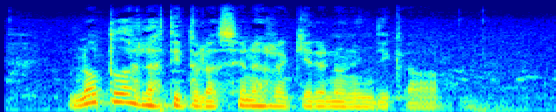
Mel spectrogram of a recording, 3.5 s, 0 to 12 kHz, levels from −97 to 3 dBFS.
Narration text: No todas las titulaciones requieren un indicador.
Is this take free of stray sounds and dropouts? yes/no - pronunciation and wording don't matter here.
yes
